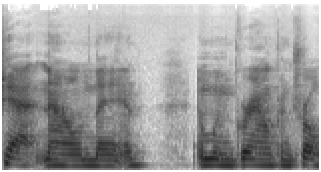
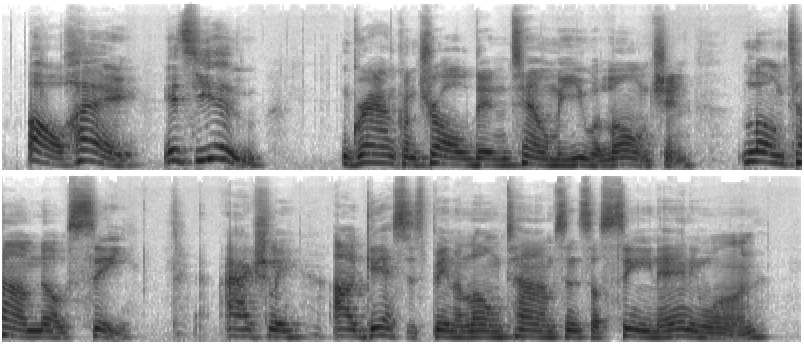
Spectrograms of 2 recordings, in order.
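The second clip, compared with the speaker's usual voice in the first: put-on southern US accent, in character. After practicing with the mic muted, voicing a character in a southern american accent. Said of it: "a southern, like, American accent".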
